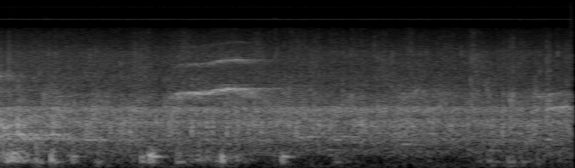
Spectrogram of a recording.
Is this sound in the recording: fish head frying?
no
